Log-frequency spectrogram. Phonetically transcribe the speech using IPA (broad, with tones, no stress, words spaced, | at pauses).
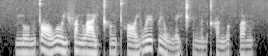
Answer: n̪uː˨˥ŋt̪ɔː˨˥ wuː˨˧jfɐ˧nwaː˨j kʰʊ˧ŋt̪ʰɔː˨˥jwyː˥ piː˨˩wŋe˨˧j kʰɪ˨ŋɵ˧nkʰɐ˨˥ŋwʊ˨k̚ pɐ˧ŋ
